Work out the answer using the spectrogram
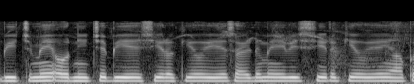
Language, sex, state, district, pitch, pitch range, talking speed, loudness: Hindi, male, Haryana, Charkhi Dadri, 165 Hz, 160-165 Hz, 260 wpm, -14 LUFS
